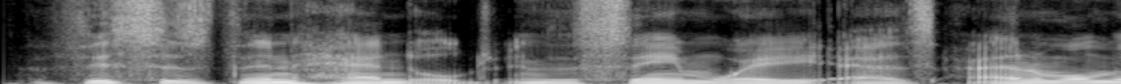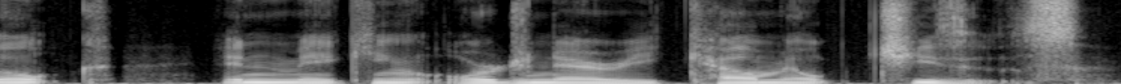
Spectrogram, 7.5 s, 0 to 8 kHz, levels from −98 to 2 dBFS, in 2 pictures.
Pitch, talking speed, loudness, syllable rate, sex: 110 Hz, 135 wpm, -18 LUFS, 4.0 syllables/s, male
